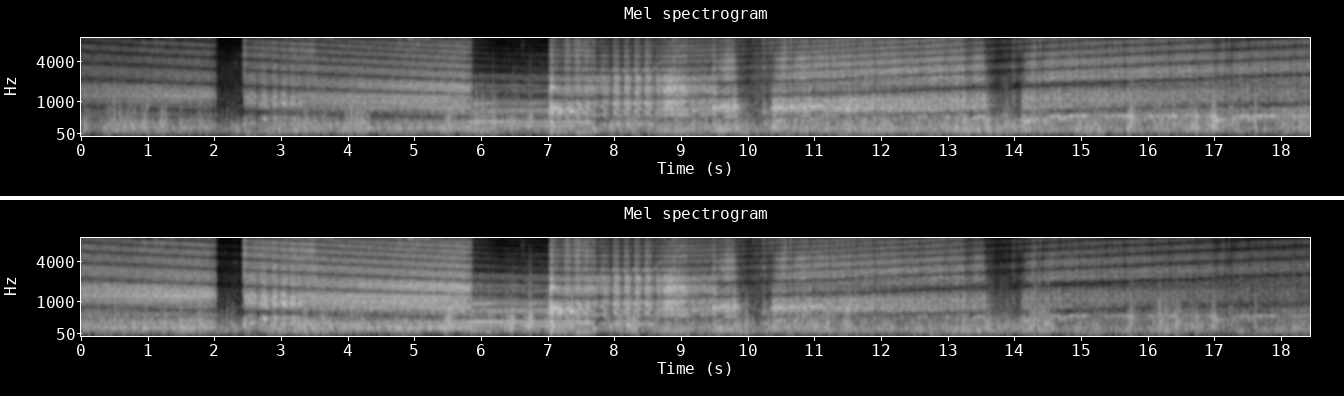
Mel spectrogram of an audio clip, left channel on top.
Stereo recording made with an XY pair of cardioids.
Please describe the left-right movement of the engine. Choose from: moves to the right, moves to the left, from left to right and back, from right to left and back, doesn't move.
moves to the left.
